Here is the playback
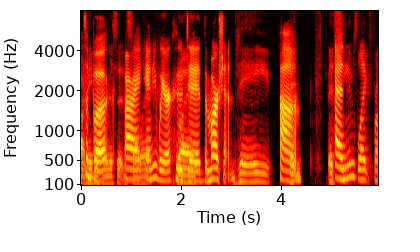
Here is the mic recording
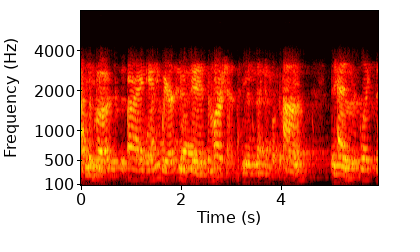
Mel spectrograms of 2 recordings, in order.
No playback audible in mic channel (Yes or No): No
